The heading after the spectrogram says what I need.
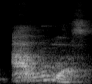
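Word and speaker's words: álulas: A a os voos comerciais eram um desespero até que até que física eles descobriram na águia chamadas alulas. Alulas com acento no primeiro a como se pronuncia?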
